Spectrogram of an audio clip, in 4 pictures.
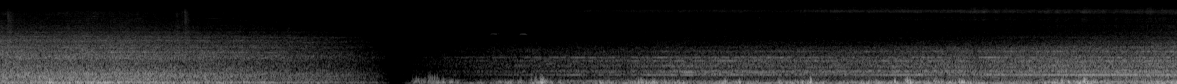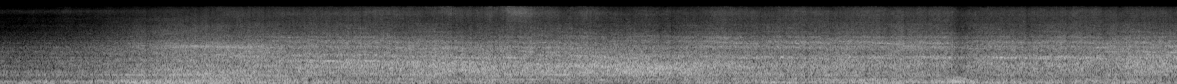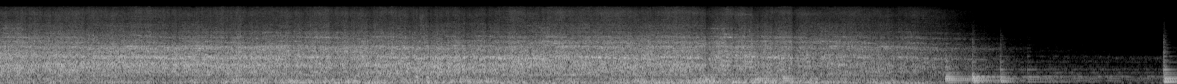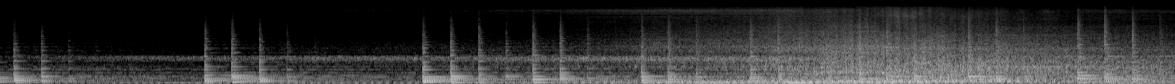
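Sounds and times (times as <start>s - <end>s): train wheels rumbling on rails: 8.9s - 33.0s, 41.5s - 47.0s.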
